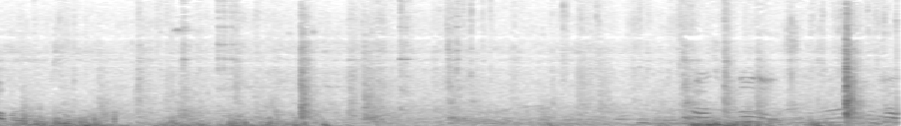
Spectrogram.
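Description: Wind blows against a microphone outdoors.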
